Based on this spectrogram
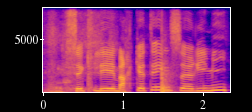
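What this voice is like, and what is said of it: Put-on accent from France. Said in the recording (French): “je vais prendre l'accent... Est-ce que j'avais l'accent?... Oui”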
